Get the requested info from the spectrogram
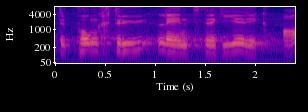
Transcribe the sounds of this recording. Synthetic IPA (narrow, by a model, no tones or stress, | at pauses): d̥əɾpʰʊŋkχtɾyːlɛːnttrɛɡiəɾɪɡɑ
